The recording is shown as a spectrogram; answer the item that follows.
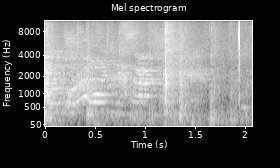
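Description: Children's high voices with a few thuds and knocks from kids running and jumping onto foam gymnastics mats, the sharpest knock near the end.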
